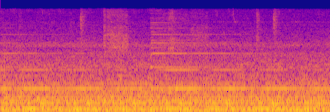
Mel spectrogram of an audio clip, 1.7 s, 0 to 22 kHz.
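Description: An American freight train from Train Simulator 2013 runs with a steady low rumble and rolling drone, continuous and fairly close, with no voices.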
